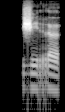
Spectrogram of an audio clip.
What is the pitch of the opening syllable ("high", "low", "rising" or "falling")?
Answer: low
